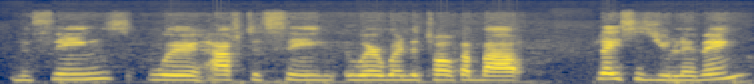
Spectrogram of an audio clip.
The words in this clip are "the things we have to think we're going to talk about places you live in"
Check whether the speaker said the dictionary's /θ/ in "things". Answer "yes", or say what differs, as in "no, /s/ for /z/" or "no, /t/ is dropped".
yes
